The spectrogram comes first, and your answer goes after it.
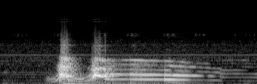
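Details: Dog giving two quick rising yelps that run into a short, steady howl gliding slightly downward before fading, with faint background hum.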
